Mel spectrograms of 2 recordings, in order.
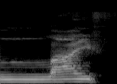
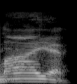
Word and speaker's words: lieth: to pronounce dosed and life but it's due West and lieth yeah so it's separating the the vowel sound so it's lie F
